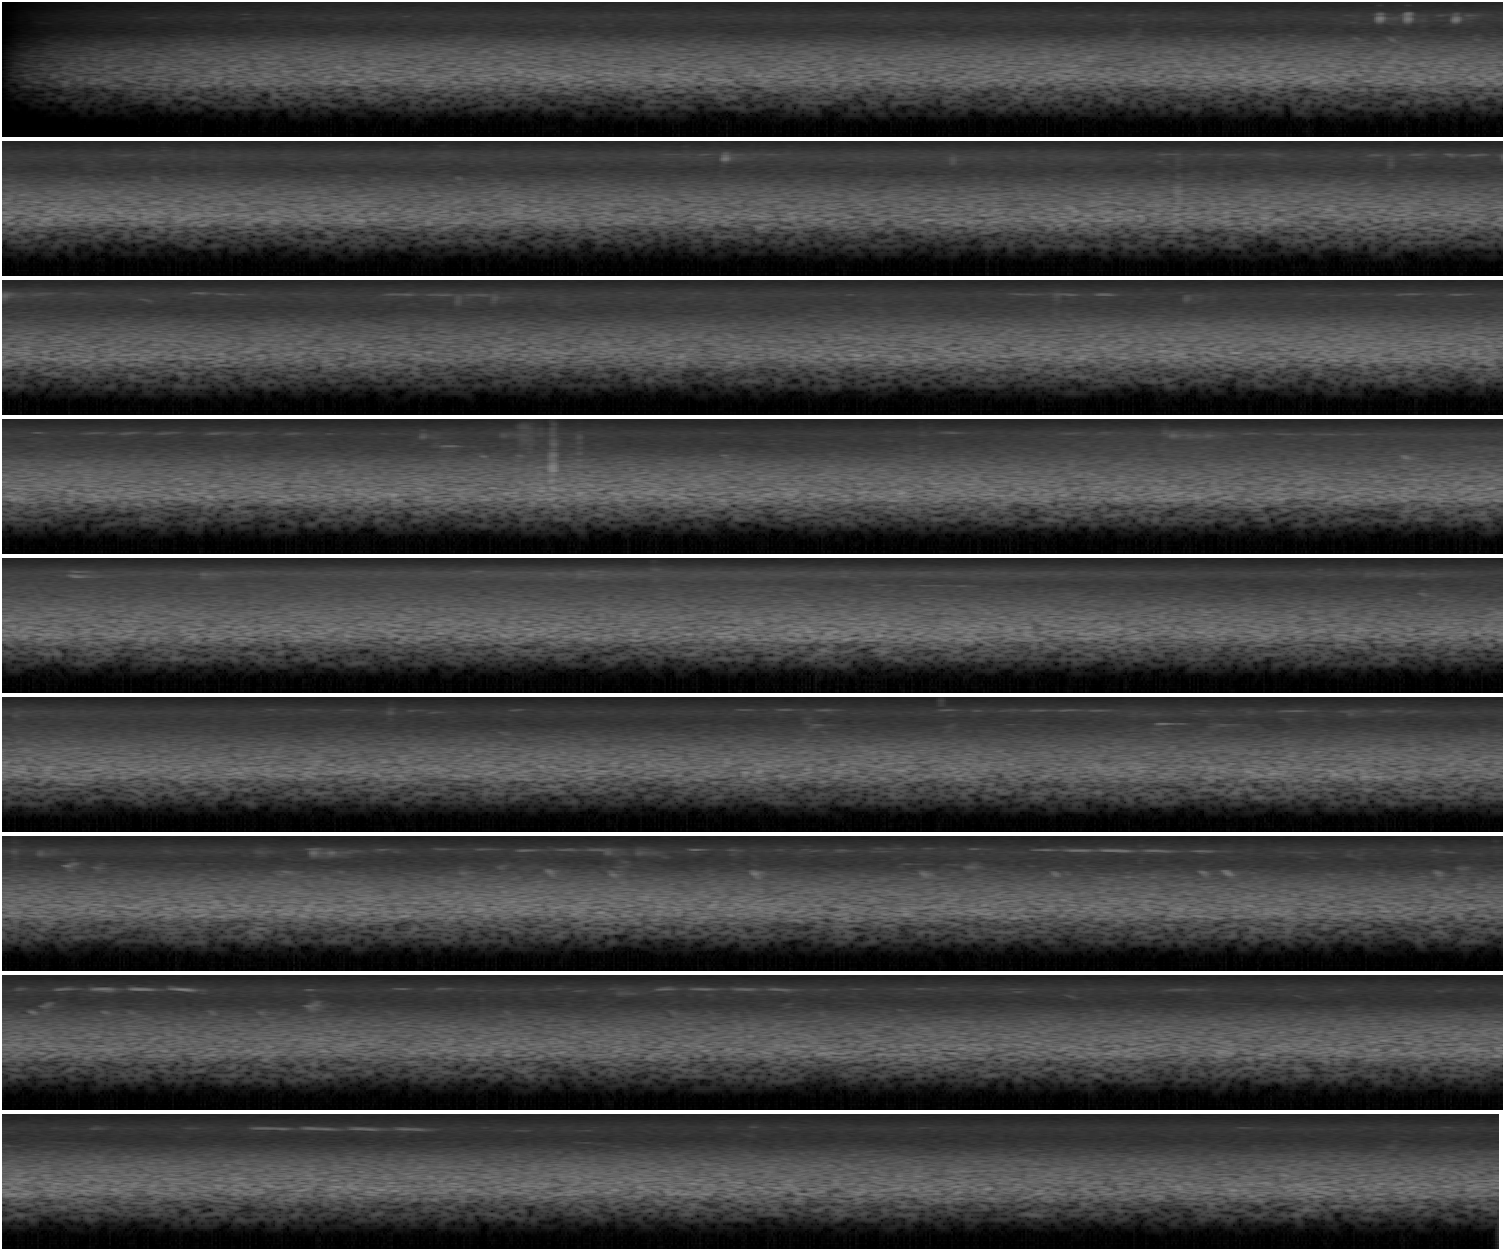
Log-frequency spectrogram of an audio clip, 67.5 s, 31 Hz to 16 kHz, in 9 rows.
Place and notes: {"title": "Gotska Sandön, Sweden - Forest by the light house in Gotska Sandön", "date": "2016-10-20 10:00:00", "description": "A set of recordings made in one autumn morning during a work stay in the northwest coast of the uninhabited island of Gotska Sandön, to the east of Gotland, Sweden. Recorded with a Sanken CSS-5, Sound devices 442 + Zoom H4n.\nMost of the tracks are raw with slight level and EQ corrective adjustments, while a few others have extra little processing.", "latitude": "58.39", "longitude": "19.19", "altitude": "19", "timezone": "Europe/Stockholm"}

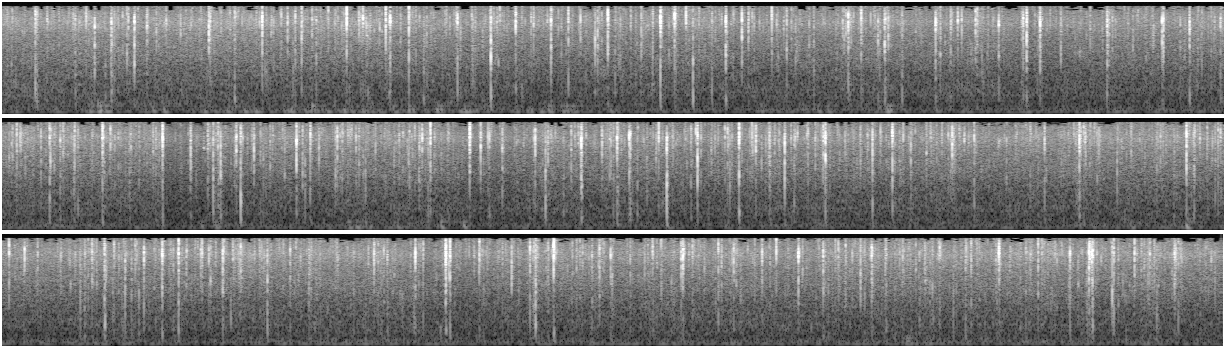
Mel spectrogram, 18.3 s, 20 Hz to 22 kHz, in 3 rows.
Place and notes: {"title": "Heist-op-den-Berg, Belgium - hailsnow", "date": "2017-01-04 10:06:00", "description": "recording of rain on leafes covered with ice\nzoom H4 recorded by Pieter Thys", "latitude": "51.05", "longitude": "4.68", "altitude": "23", "timezone": "Europe/Brussels"}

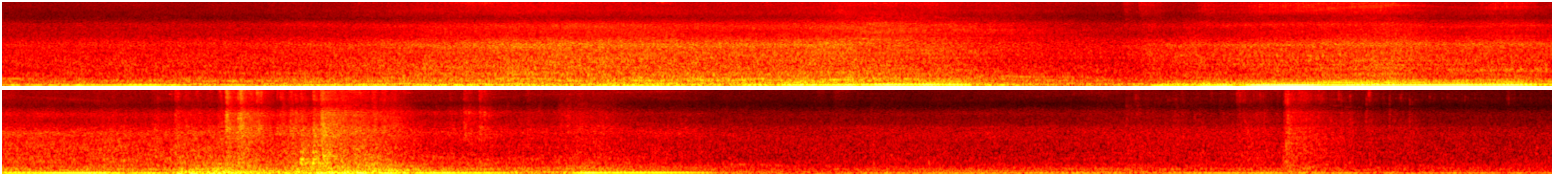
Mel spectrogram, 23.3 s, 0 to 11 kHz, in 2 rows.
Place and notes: {"title": "Limen St., Xizhi Dist., New Taipei City - Traffic noise", "date": "2012-11-04 07:26:00", "latitude": "25.07", "longitude": "121.66", "altitude": "15", "timezone": "Asia/Taipei"}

